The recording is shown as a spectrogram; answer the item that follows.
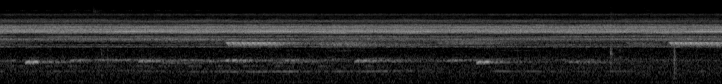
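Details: Empress cicada sound from the Borneo rainforest: a steady shrill insect drone with two short louder buzzing surges, accompanied by faint repeated chirping whistles in the background.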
